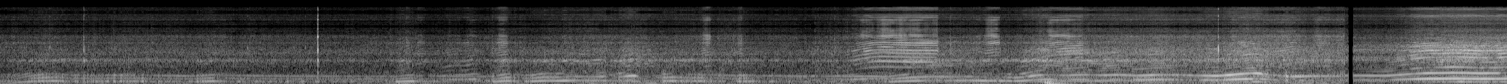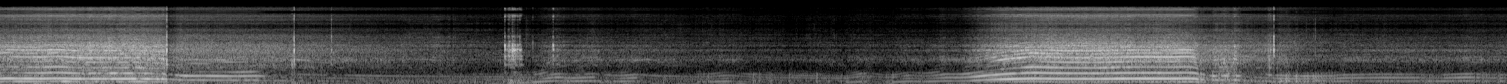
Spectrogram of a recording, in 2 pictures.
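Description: Snowmobile engine revving up and down with the throttle, held at full revs for two long stretches, one about halfway through while the sled skims across open water and one near the end.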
